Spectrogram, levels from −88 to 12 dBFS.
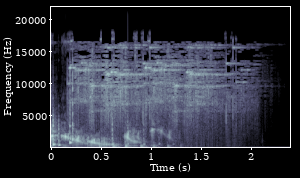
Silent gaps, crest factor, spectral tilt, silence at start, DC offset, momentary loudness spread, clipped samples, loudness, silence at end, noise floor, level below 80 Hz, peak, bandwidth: none; 20 dB; -0.5 dB/octave; 0 s; under 0.1%; 15 LU; under 0.1%; -16 LUFS; 0.3 s; -40 dBFS; -60 dBFS; 0 dBFS; 19 kHz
